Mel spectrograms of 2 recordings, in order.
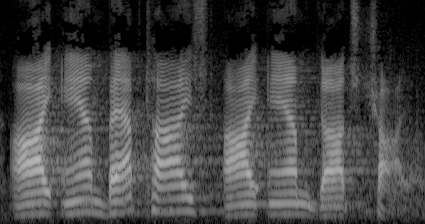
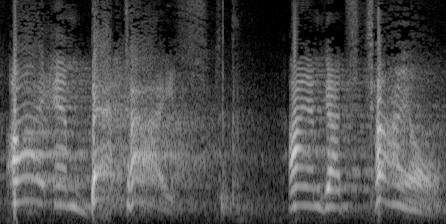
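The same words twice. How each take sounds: First: Slow, soft, deliberate recitation; quiet, measured confession of faith; slow creed. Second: Higher, slow, emphatic creed; slow, ringing statement of faith; bold declaration. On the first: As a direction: say each word slowly and quietly. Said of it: "Say it with me". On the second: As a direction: declare it boldly against every fear. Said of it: "the boldness that arises". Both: Shown as a demonstration.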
